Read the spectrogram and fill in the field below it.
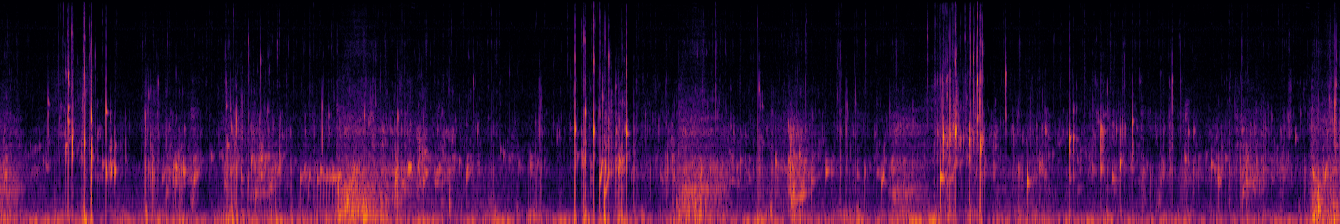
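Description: Water swirls and rumbles in a muffled way, heard underwater.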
